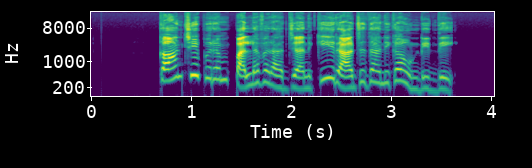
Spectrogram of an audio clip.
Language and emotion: Telugu, neutral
